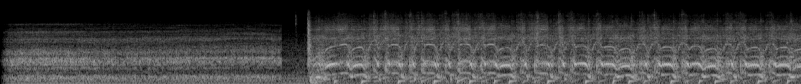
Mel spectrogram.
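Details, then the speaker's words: Kubota B6100 tractor, three-cylinder diesel, long non-running, block warm: starter spins it at an uneven beat of about three per second and it never catches; cranks without starting, owner suspects stuck rings and low compression. "You know, what could be happening is if those rings got stuck, I don't know, in maybe it might be low on compression."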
